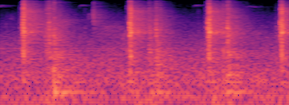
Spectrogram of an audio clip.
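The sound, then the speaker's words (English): Typewriter keys strike paper as words are typed. Sparse, irregular clacks with a few sharper, louder strikes are spaced across the short stretch. “More words are typed onto paper.”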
